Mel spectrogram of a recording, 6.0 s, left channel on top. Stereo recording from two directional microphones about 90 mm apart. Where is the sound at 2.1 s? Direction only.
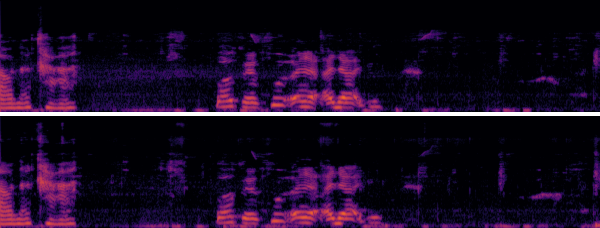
30° right (ahead or behind).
